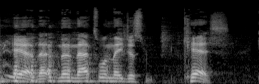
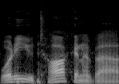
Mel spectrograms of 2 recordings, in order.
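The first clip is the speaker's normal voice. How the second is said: low, super serious voice. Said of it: "she got super serious and was like".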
